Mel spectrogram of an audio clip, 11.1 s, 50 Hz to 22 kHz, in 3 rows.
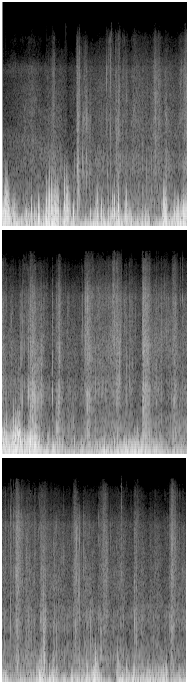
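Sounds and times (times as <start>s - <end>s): low rumble: 0.0s - 11.0s
footsteps on dry grass: 0.5s - 11.0s.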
